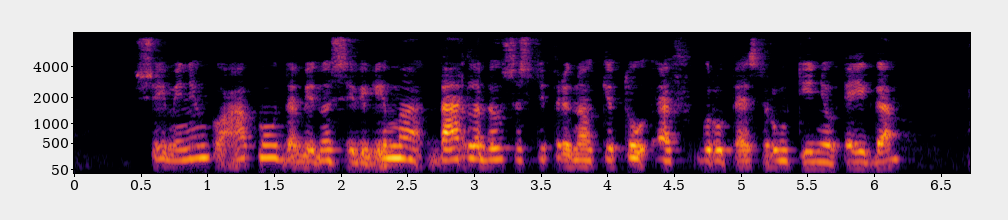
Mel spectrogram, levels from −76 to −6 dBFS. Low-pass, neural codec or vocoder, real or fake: 7.2 kHz; none; real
